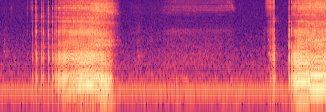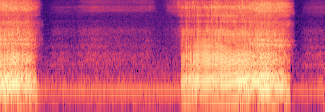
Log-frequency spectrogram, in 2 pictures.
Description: I was not aware how I was snoring until it videoed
